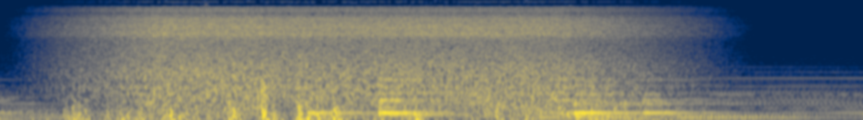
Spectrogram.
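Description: Steady rushing of a large waterfall, heard close, swelling in over the first second and fading out near the end, with soft piano music underneath.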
